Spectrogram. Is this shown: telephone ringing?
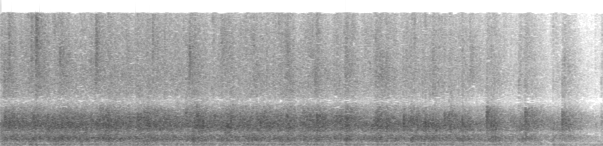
no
